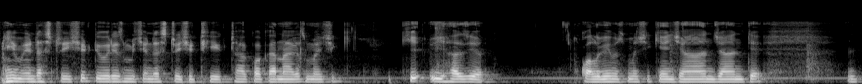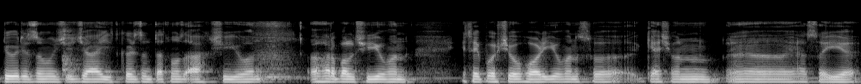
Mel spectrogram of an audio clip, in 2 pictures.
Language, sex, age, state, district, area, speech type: Kashmiri, male, 18-30, Jammu and Kashmir, Kulgam, rural, spontaneous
